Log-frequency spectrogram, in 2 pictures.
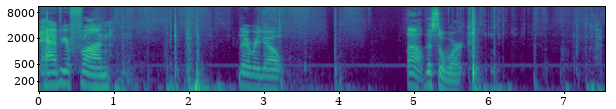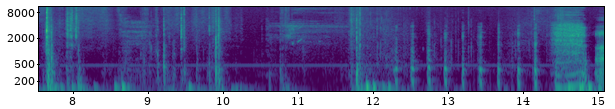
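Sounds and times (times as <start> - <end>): cardboard scraping and rustling: 0.7 - 4.5, 5.6 - 10.9, 11.6 - 13.2.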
